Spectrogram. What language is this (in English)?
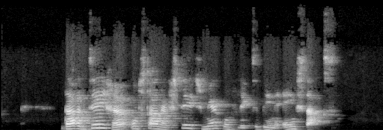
Dutch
